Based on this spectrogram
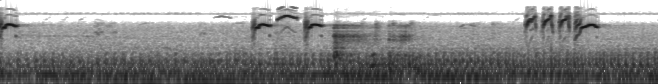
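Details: Female cinereous tit calling, used as a lure and to trigger singing: brief clear whistled chirps near the start, then short clusters of high sharp notes and a rising-falling whistle, separated by quiet gaps over a low steady hum.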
